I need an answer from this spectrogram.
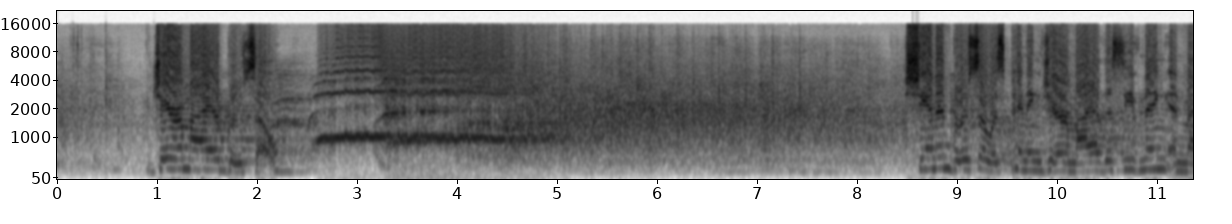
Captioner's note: applause and cheering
